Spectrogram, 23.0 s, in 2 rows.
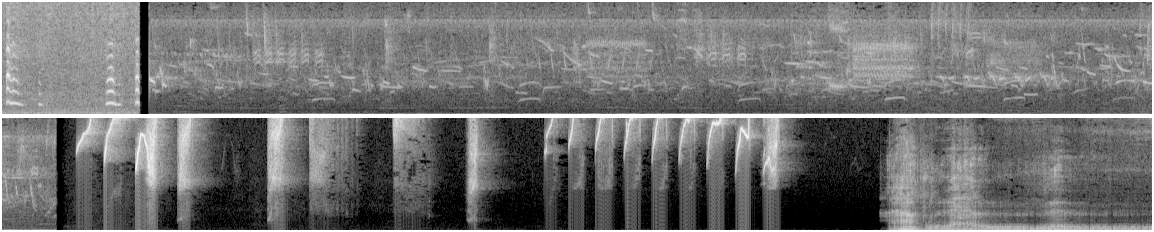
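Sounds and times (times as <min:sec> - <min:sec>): chorus of small birds chirping: 0:00.0 - 0:13.6, 0:14.2 - 0:16.3, 0:16.9 - 0:19.4
loud high sharp chirps: 0:12.2 - 0:13.6, 0:14.2 - 0:19.4.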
